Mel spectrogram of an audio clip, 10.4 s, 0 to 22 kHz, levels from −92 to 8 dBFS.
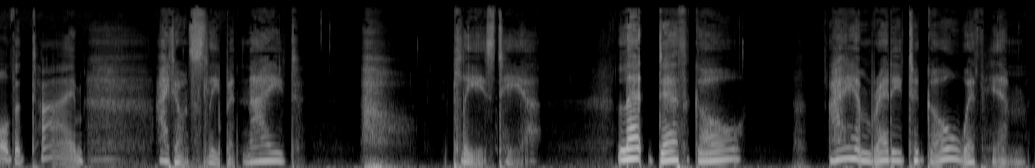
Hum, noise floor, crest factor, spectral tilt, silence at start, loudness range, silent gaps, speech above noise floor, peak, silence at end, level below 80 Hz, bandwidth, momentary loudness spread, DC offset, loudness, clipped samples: none; -64 dBFS; 22 dB; -5.5 dB/octave; 0 s; 9 LU; none; 32 dB; -10 dBFS; 0.05 s; -48 dBFS; 17.5 kHz; 19 LU; under 0.1%; -32 LUFS; under 0.1%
